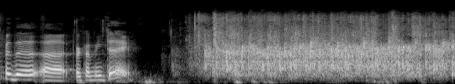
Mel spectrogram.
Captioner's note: applause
